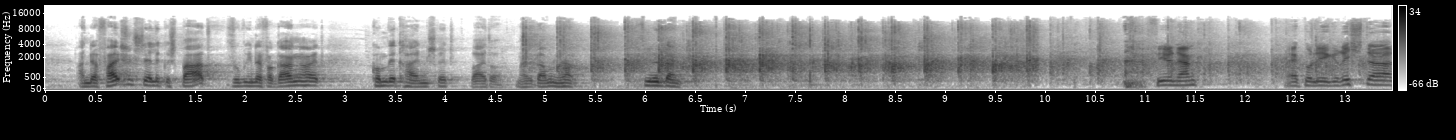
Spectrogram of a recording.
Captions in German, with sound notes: An der falschen Stelle gespart, so wie in der Vergangenheit, kommen wir keinen Schritt weiter, meine Damen und Herren. - Vielen Dank. [Beifall AfD] Vielen Dank, Herr Kollege Richter.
